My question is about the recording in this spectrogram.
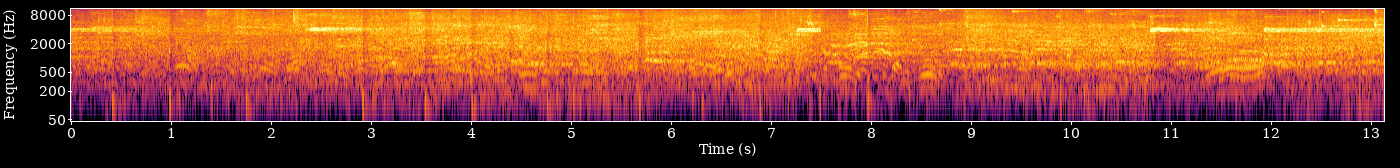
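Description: Live sound of a basketball game in a gym: a ball bouncing on the hardwood court under general crowd chatter.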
